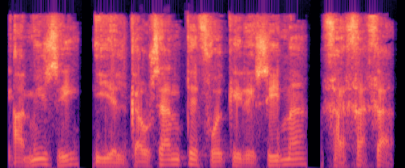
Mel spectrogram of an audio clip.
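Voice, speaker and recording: Un hombre que pone voz a un chico alegre y bromista, con tono animado. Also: male voice, low-pitched, moderate pace, dry recording, clean studio sound.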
